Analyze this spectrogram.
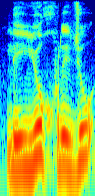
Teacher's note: لیخرجو کا را کے نیچے زیر ہے، را کو باریک کر کے پڑھیں گے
